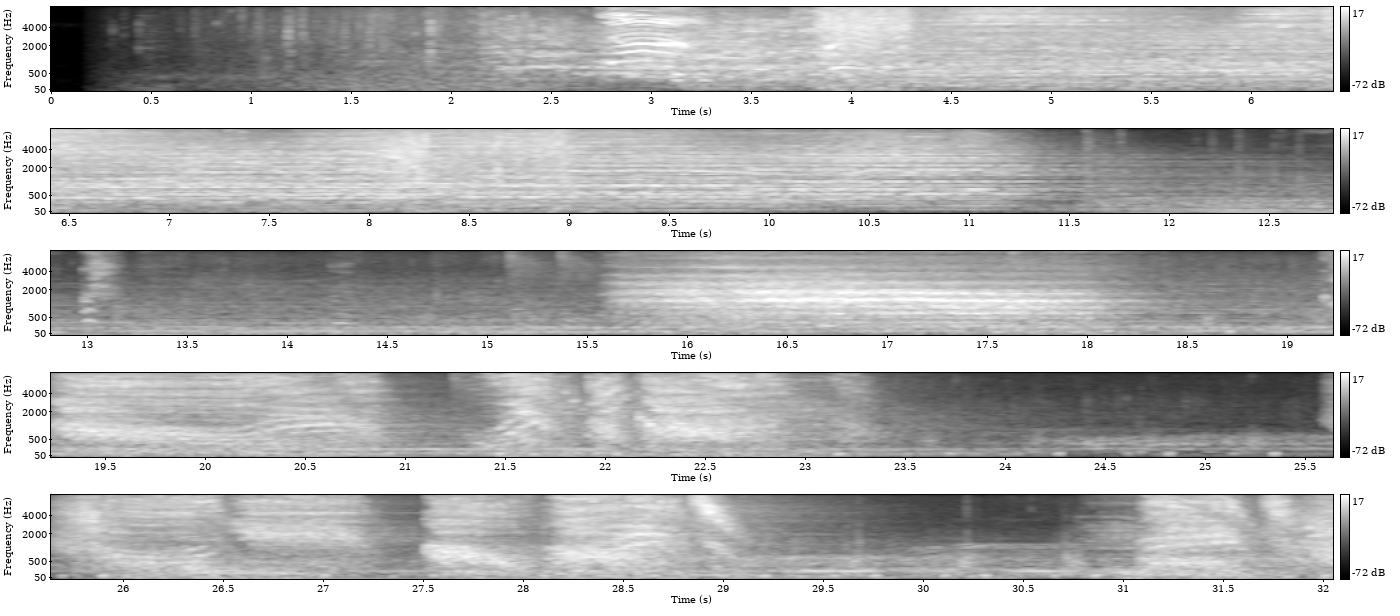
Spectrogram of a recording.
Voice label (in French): incantation; arrivee peyj; FR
